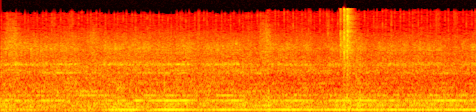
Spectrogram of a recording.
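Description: Plastic strip curtain flaps rustle and slap as someone pushes through.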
